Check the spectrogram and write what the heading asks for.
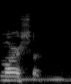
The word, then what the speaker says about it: Marcia: Good luck to Michael and Marcia." Or is it Marcia or Marca? Mara spelled Marcia, but it's pronounced Marsha.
